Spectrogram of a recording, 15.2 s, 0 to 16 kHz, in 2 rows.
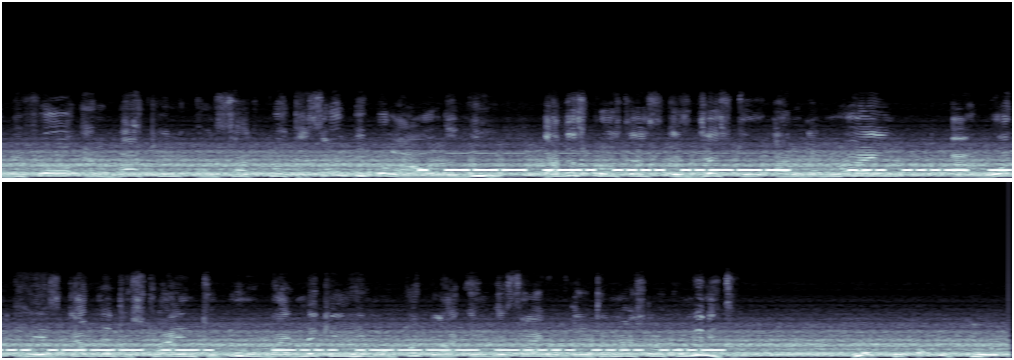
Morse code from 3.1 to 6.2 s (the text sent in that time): EORH2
